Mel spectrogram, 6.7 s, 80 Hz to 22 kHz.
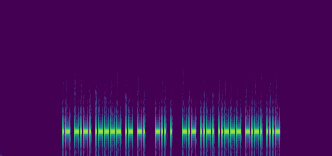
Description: Morse code, heard as a keyed tone, about 40 wpm, 690 Hz. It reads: AC1AN DE KF2CV
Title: USA Callsign DE Callsign - 5 Characters - 40wpm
